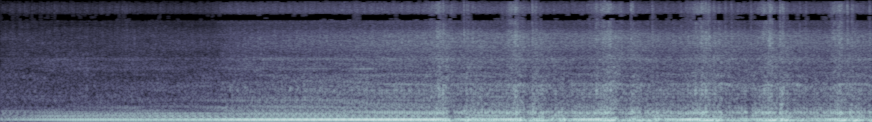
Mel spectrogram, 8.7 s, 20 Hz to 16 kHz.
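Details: Big-block Monte Carlo street car, just got running and timed after rear end install, distributor still to be tightened: big V8 runs strong with deep rumbling beat rising and settling with revs; normal running.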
